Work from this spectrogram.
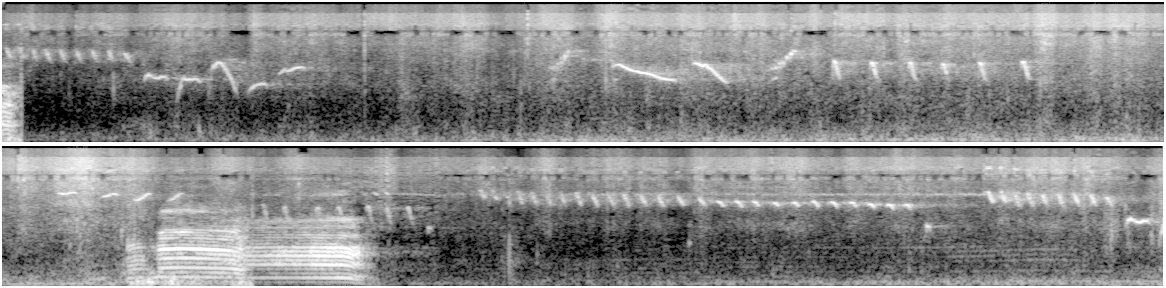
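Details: Cattle calling a grazing companion home to the shed: a single loud, harmonic moo lasting about a second in the middle, surrounded by frequent high bird chirps and trills.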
